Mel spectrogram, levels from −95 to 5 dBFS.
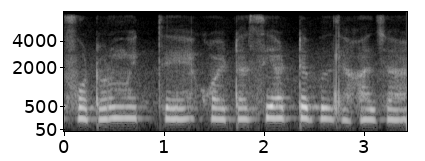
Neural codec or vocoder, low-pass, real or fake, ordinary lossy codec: vocoder, 44.1 kHz, 128 mel bands every 512 samples, BigVGAN v2; 7.2 kHz; fake; none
